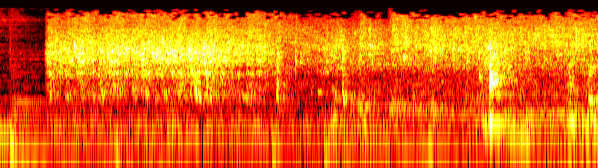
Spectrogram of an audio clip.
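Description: Kitchen faucet running water into the sink, a steady rushing hiss. One sharp clack of a dish near the end.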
